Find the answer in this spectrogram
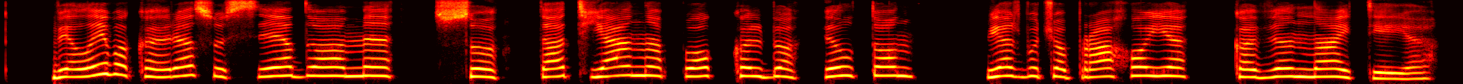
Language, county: Lithuanian, Vilnius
